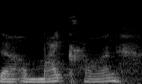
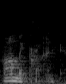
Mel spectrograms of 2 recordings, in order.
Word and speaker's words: omicron: of people pronounce it a micron the actual greek pronunciation is omicron it's a also known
